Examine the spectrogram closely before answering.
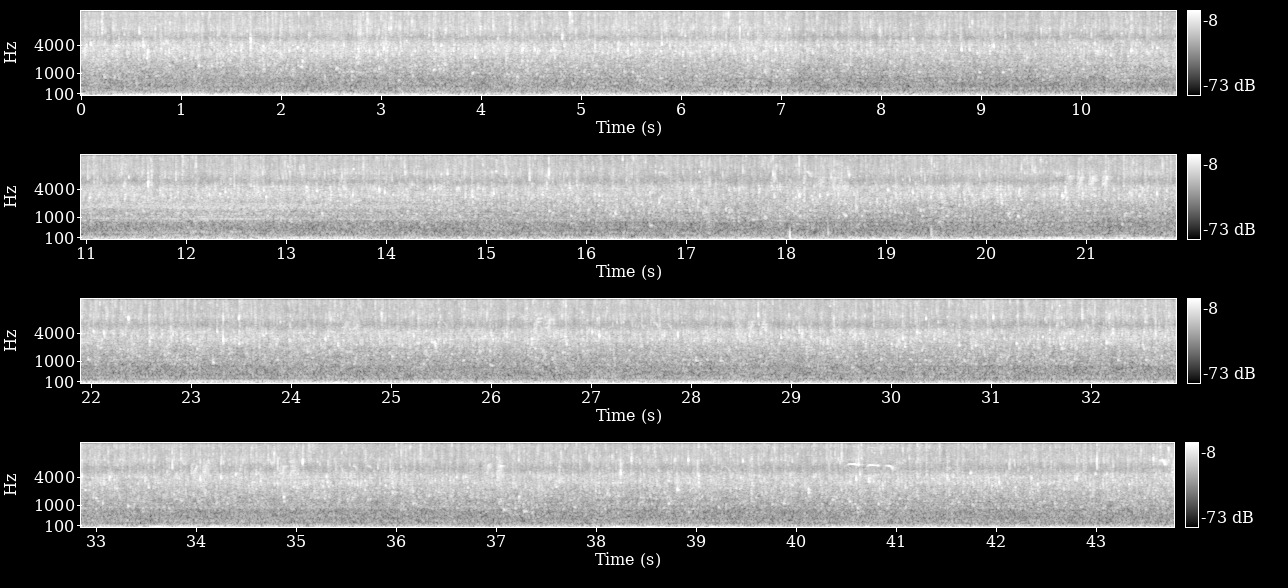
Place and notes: haan, neustrasse, itterbrücke
kleine talidylle - plätschern der itter - vogel zwitschern - im hintergrund verkehr und flugzeuge, fussgänger gehen über holzbrücke
- soundmap nrw
project: social ambiences/ listen to the people - in & outdoor nearfield recordings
